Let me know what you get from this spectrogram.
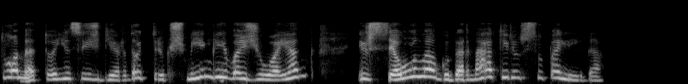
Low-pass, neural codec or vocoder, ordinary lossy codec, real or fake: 7.2 kHz; codec, 24 kHz, 1.5 kbps, HILCodec; MP3, 48 kbps; fake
